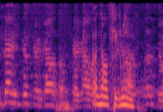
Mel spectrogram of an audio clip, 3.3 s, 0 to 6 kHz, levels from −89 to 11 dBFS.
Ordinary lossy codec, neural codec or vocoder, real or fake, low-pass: none; codec, 44.1 kHz, 7.8 kbps, DAC; fake; 5.4 kHz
